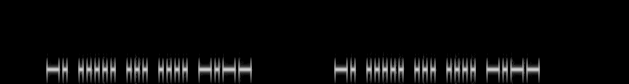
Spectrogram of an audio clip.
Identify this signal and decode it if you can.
Morse code, heard as a keyed tone, about 30 wpm, 700 Hz. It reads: N5SHY N5SHY
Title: USA Call Signs - 5 Characters - Repeated 2x - 30wpm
